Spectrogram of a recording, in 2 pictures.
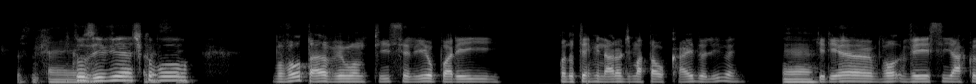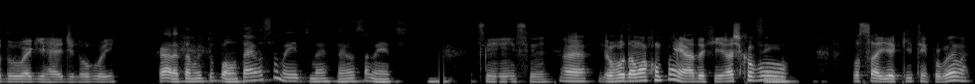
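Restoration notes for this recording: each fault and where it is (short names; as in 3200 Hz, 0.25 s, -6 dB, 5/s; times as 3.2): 5.87–5.88 gap 9.4 ms
14.15–14.2 gap 48 ms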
